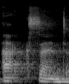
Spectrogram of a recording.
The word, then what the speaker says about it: accent: C sound in English instead of C the first C gives the sound of K and the second C gives the sound of s accent otherwise and one of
